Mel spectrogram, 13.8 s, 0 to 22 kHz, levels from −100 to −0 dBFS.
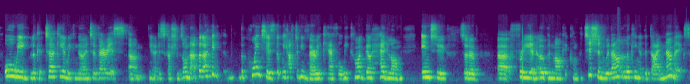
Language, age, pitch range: English, 40-59, 190-235 Hz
